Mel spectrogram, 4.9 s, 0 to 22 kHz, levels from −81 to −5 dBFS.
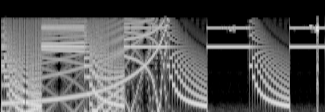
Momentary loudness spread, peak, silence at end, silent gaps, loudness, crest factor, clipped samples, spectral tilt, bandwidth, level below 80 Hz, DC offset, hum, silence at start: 6 LU; 0 dBFS; 0 s; none; -14 LUFS; 16 dB; 0.1%; -1.5 dB/octave; 12 kHz; -34 dBFS; under 0.1%; 60 Hz at -50 dBFS; 0.05 s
